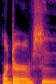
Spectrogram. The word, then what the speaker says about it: hors d'oeuvres: Well, I'm curious how you guys would say this, because Ollie said it with French pronunciation, but I think most natives don't know how to do the nice French pronunciation. So we'd probably say, like, in the States, hors d'oeuvres, but you guys would probably say that quite differently with the R's.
